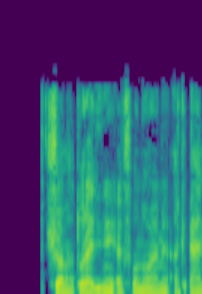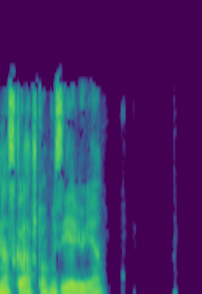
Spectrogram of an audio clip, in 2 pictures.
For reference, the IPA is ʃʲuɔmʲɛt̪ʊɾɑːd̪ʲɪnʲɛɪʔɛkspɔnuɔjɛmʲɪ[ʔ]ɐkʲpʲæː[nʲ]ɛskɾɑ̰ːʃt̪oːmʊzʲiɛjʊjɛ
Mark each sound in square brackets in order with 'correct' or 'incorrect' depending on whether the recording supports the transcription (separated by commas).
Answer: correct, correct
